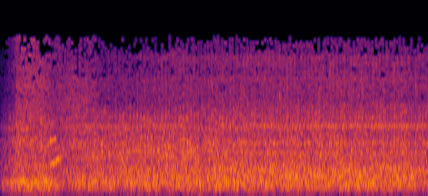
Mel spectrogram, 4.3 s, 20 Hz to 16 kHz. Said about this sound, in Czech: Autobus sa oko 80 migranata izbjeglih iz država Bliskog istoka zaustavlja se na oko 4 km od graničnog prelaza Horgoš.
